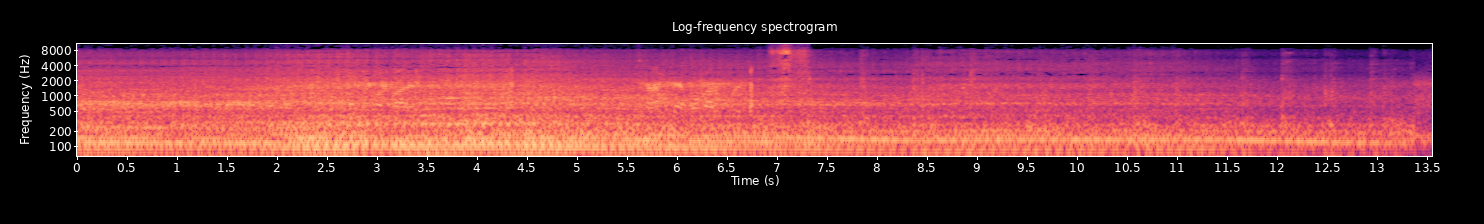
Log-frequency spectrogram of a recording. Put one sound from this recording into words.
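A diesel locomotive engine rumbles close by and slowly fades as it moves away.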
